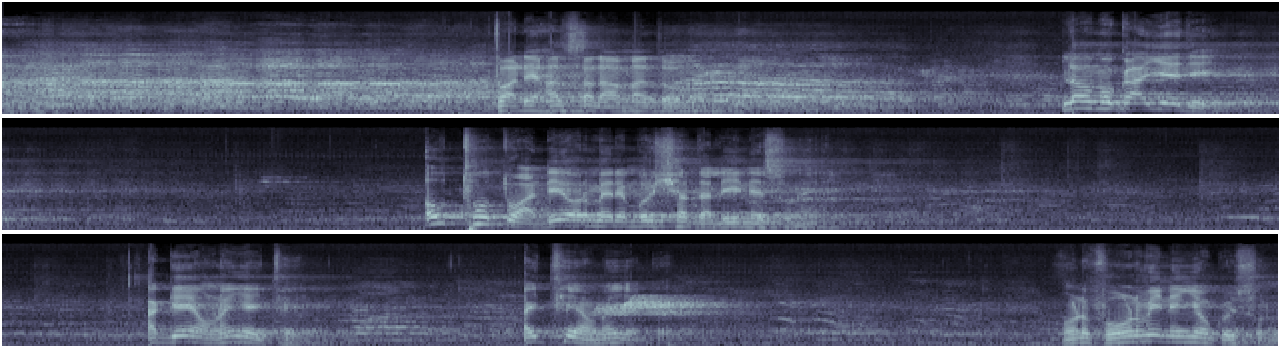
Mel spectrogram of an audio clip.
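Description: A man speaks forcefully into a microphone, heard through loudspeakers in a reverberant hall.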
